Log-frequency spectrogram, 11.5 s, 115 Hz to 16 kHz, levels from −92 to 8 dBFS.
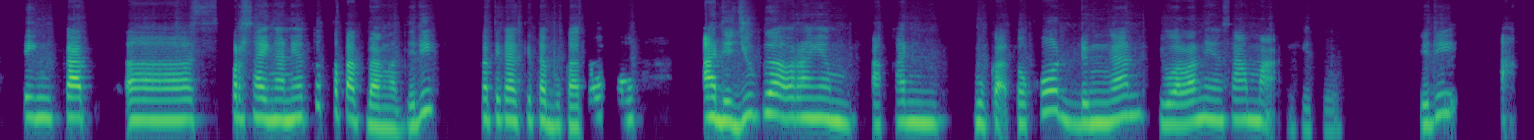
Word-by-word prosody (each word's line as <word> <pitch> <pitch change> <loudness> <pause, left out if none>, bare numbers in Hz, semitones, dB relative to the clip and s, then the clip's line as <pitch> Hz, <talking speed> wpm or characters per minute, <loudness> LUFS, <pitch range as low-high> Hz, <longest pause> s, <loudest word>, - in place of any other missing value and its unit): tingkat, 255 0 +4 0.3
eee, 235 0 +2
s 240 - -27
persaingannya 250 -1 +2
tuh 390 +9 -10
ketat 260 -6 +2
banget. 185 -3 +2
Jadi, 310 +11 +1 0.4
ketika 245 -1 +1
kita 235 -1 -1
buka 195 -1 -1
toko, 240 -1 -6 0.5
ada 255 -3 +7
juga 280 +5 +2
orang 255 0 +2
yang 240 -2 +3 0.2
akan 215 +1 -2 0.2
buka 210 - -1
toko 295 +11 0
dengan 230 +6 0
jualan 210 +3 +1
yang 240 -2 0
sama, 240 -2 -2 0.2
gitu. 170 -2 -19 0.6
Jadi 270 +9 -3 0.4
ah - - -16
240 Hz, 135 wpm, -23 LUFS, 215-255 Hz, 0.6 s, ada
